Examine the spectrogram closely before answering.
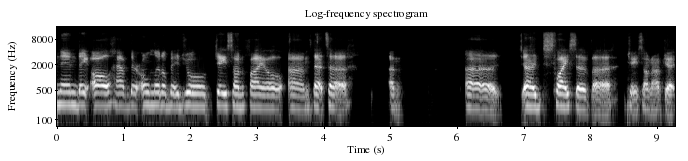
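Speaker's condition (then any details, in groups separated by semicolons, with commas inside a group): No condition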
